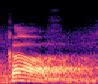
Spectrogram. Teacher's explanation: Kaf ni di atas kat dia punya pangkal halqah atas. Nak masuk kat rongga dah. Nak masuk dekat ruang mulut.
